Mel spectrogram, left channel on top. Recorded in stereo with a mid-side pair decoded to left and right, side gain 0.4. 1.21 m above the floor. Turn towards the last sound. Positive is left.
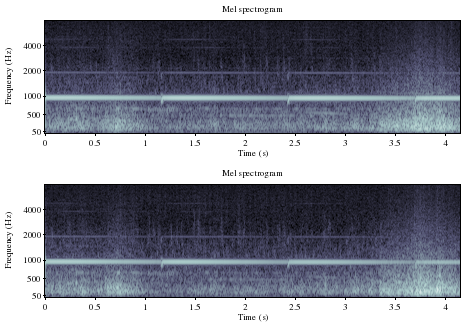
turn(degrees=55)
